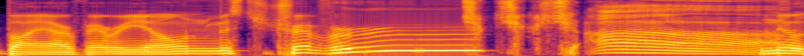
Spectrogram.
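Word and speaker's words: Trever: our very own Mr Trevor no that is Trevor not Trevor yes spell it right or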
